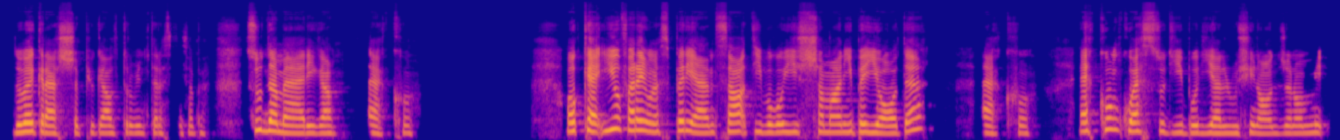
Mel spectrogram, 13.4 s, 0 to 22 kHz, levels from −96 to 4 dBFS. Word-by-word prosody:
Dove 250 +2 +5
cresce 215 -2 0
più 220 +2 -13
che 220 - -7
altro 210 +1 -4
mi 215 - -6
interessa 210 -1 -11
sape 205 0 -15 0.3
Sud 290 -1 0
America, 215 -3 +2 0.3
ecco. 215 -1 -7 1.5
Okay, 255 0 +6
io 320 +4 +5
farei 285 -2 +5
un'esperienza 245 -1 +1
tipo 240 -2 -3
con 230 +1 +1
gli 235 0 -4
sciamani 235 0 -1
Peyote, 235 +7 +1 0.5
ecco, 210 -1 -7 0.4
e 255 +1 +1
con 315 -1 0
questo 255 -2 0
tipo 220 -1 -5
di 220 +1 -3
allucinogeno, 210 0 -4
mi 225 0 -6
225 Hz, 125 wpm, -23 LUFS, 210-250 Hz, 1.5 s, Okay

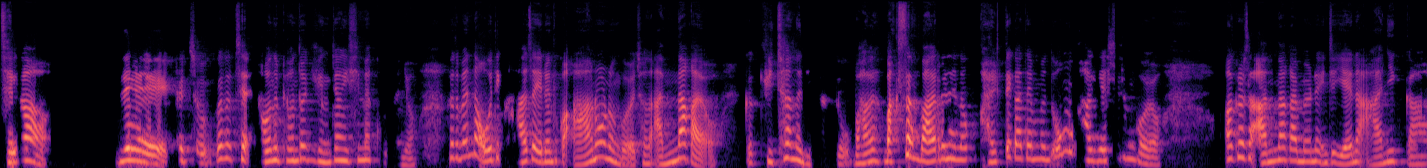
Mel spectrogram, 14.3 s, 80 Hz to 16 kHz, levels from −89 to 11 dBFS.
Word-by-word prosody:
제가 230 +3 +3 0.7
네 240 +3 +7 0.5
그쵸. 240 -5 -5
그래서 280 +1 -1
제 280 -2 +2
저는 235 +3 +3
변덕이 250 +1 -1
굉장히 235 +3 0
심했거든요. 235 - -7 0.3
그래서 300 -1 -3
맨날 340 +2 +2
"어디 250 +6 +2 0.2
가자." 225 +6 +3
이래 220 -2 +2
놓고 225 - -3
안 160 - 0
오는 300 -8 +1
거예요. 155 - -3
저는 180 +4 -7
안 175 +6 0
나가요. 295 +2 +3 0.3
그니까 200 0 -11
귀찮으니까 225 - -1 0.2
또. 170 - -8
마 195 +6 0
막상 230 +9 +4
말을 240 +4 +5
해 280 - +1
놓고 260 0 -5
갈 210 +1 -5
때가 290 +5 -1
되면 275 -2 -3
너무 425 +9 -2
가기가 240 -1 -1
싫은 280 +3 -10
거예요. 165 -7 -4 0.6
아 275 - +2
그래서 310 0 +1
안 215 +4 +3
나가면은 230 -3 0
이제 200 0 -6
얘는 185 +6 +1
아니까 205 +3 -5
235 Hz, 400 characters per minute, -20 LUFS, 210-275 Hz, 0.7 s, 네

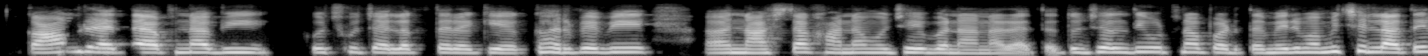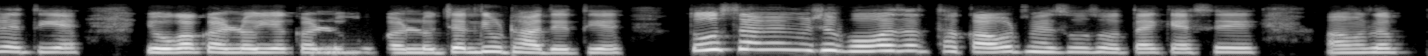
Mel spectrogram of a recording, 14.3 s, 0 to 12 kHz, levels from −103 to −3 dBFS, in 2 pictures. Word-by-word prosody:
काम 240 +2 +3
रहता 245 -1 +3
है 235 - +6
अपना 240 +1 +1
भी 240 +1 -1 0.3
कुछ-कुछ 240 +1 -5
अलग 225 -1 +1
तरह 230 -2 0
के। 225 -2 +1
घर 245 -3 0
पे 245 0 +2
भी 260 +2 +1 0.3
अ, 220 +1 -2
नाश्ता, 220 +3 0
खाना 230 -1 -4
मुझे 230 +1 0
बनाना 205 -3 -3
रहता - - -5
है, - - -10
तो 235 - -2
जल्दी 250 +1 0
उठना 260 -1 -2
पड़ता 225 -3 -3
है। - - -3
मेरी 230 +2 +1
मम्मी 255 +3 +1
चिल्लाती 270 -3 +3
रहती 265 -2 -2
है, 255 - -1 0.4
"योगा 240 +1 +7
कर 245 -2 +4
लो, 235 0 +3
ये 240 +1 +3
कर 235 -1 0
लो, 230 0 -3
वो 235 - -12
कर 220 - +1
लो।" 225 -1 +1
जल्दी 260 +3 +3
उठा 260 -4 +2
देती 215 +1 -2
है, 220 - -1 0.4
तो 365 - +1
उस 415 +1 +2
समय 405 -2 +2
मुझे 370 -1 +2
बहुत 315 +1 +4
ज़्यादा 305 -3 -4
थकावट 270 0 +2
महसूस 265 -2 -2
होता 235 -2 -1
है, 235 - -1
कैसे 245 +2 -2 0.4
अ, 225 - -2
मतलब 240 +1 -2
245 Hz, 230 wpm, -22 LUFS, 230-260 Hz, 0.4 s, योगा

